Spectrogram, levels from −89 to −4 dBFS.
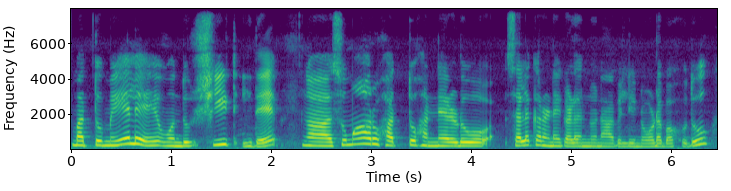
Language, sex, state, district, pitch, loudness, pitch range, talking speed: Kannada, female, Karnataka, Bangalore, 225 Hz, -15 LUFS, 190-250 Hz, 110 wpm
